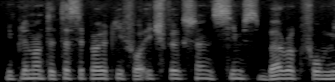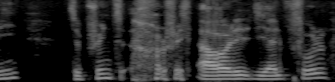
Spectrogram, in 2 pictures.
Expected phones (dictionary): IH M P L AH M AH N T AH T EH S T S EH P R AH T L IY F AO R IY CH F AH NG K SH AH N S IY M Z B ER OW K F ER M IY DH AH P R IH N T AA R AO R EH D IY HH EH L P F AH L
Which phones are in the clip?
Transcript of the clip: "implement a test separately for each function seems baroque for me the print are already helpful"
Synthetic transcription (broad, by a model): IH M P L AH M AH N T AH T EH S S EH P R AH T L IY F AO R IY CH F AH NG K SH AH N S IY M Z B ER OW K F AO M IY DH AH P R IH N T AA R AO L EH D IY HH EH L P F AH L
